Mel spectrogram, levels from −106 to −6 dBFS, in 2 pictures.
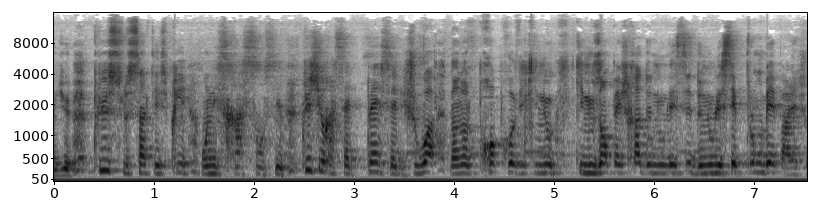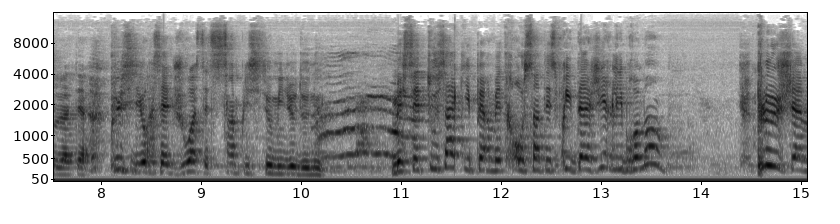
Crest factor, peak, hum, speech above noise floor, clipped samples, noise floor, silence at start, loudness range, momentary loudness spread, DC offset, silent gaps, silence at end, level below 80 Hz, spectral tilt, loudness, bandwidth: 20 dB; 0 dBFS; none; 27 dB; under 0.1%; -46 dBFS; 0 s; 2 LU; 6 LU; 5%; none; 0 s; -70 dBFS; -2 dB/octave; -18 LUFS; 16 kHz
